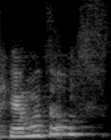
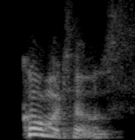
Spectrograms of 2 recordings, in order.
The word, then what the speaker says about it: comatose: camouflage and comatose wait isn't it called camatos comatose anyway comatose or as amber lymphoma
